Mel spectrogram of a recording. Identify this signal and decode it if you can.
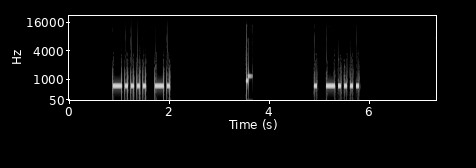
Morse code, heard as a keyed tone, about 20 wpm, 700 Hz. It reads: 6N E6
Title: All Cut Numbers - 2-Digit 20wpm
